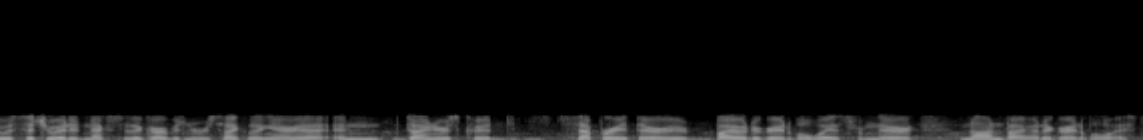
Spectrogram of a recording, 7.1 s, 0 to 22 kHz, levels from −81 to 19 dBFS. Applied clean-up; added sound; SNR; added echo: none; none; none; none.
